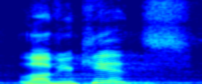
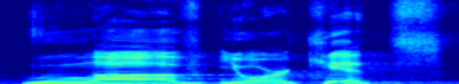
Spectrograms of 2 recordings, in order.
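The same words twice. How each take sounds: First: Said in the usual way. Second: Put-on Love your kids drawn out very slowly and louder, each word weighted; slow emphatic repeat. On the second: Shown as a demonstration. Preacher repeating the point to parents, slow and emphatic.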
